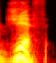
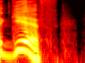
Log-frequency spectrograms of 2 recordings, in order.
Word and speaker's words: GIF: If you're not aware of this, back in 2013, I believe it was, the creator of the GIF, The guy that created GIFs came out and said it's pronounced GIF with a hard G, not JIF like the peanut butter.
